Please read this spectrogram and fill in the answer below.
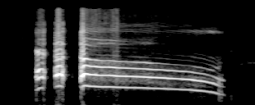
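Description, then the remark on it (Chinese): A loud rooster crow: two short clipped notes, then one long sustained call that holds steady and sags slightly in pitch before cutting off. No voices or other sounds. “幸运的鸡在岸边找到了一张木筏，大声叫起来”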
